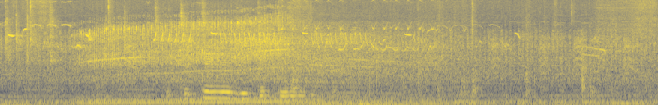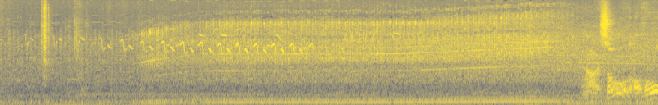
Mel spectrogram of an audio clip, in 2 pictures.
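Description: A tractor engine rumbles and revs.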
